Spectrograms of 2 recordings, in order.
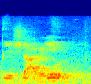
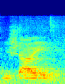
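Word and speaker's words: ישרים: Yisharim. See, because did I add a syllable here? Did I add a syllable? So you're going to reduce the first to extend the second. Yisharim.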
